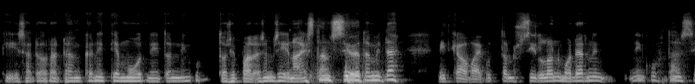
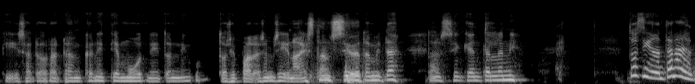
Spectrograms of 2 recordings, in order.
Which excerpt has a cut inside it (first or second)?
second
